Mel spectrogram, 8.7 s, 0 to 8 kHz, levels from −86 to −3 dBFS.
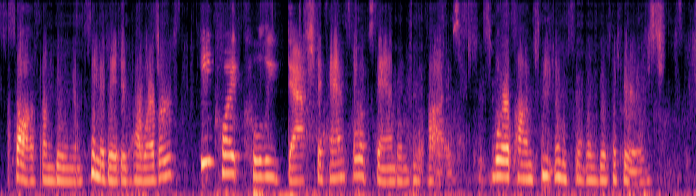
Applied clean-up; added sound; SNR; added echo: neural separator model SepFormer DNS4.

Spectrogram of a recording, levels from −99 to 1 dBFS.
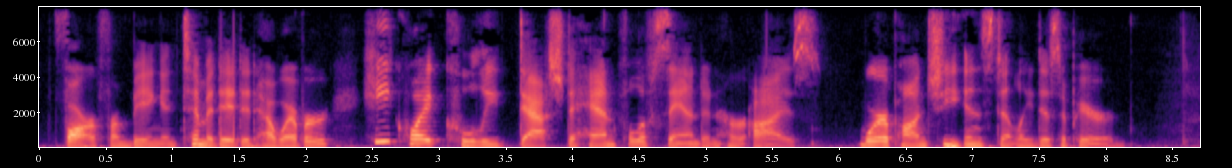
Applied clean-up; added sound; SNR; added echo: none; none; none; none.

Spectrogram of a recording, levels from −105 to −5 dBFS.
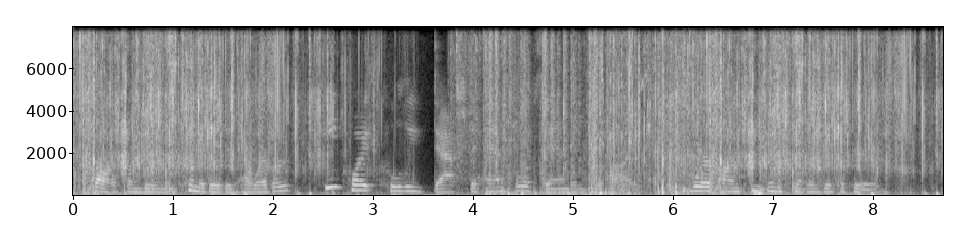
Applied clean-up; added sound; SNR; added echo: none; Crumpling, crinkling; -4 dB; reverberation time 0.2 s.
